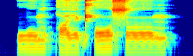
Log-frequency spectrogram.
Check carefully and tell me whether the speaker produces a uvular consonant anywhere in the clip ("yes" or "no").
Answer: yes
